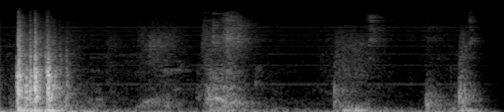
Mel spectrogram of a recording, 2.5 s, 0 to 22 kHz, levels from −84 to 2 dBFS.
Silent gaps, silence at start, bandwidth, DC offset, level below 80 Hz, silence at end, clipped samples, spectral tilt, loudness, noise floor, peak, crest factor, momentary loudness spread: none; 0 s; 14.5 kHz; under 0.1%; -34 dBFS; 0.1 s; under 0.1%; -5 dB/octave; -24 LUFS; -46 dBFS; 0 dBFS; 26 dB; 27 LU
